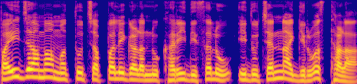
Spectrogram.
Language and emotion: Kannada, neutral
